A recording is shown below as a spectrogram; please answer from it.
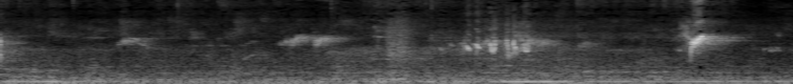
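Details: Red-vented bulbul (Pycnonotus cafer), call.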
